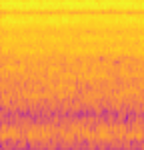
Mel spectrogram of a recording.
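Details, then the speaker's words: Steady whirring motor hiss of a continuous-suction electric nasal aspirator pressed and held at minimum suction, with no change in pitch or rhythm, in a physician mom's review of baby nasal aspirators. "maximum okay i'm not gonna lie this sound is super scary okay"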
